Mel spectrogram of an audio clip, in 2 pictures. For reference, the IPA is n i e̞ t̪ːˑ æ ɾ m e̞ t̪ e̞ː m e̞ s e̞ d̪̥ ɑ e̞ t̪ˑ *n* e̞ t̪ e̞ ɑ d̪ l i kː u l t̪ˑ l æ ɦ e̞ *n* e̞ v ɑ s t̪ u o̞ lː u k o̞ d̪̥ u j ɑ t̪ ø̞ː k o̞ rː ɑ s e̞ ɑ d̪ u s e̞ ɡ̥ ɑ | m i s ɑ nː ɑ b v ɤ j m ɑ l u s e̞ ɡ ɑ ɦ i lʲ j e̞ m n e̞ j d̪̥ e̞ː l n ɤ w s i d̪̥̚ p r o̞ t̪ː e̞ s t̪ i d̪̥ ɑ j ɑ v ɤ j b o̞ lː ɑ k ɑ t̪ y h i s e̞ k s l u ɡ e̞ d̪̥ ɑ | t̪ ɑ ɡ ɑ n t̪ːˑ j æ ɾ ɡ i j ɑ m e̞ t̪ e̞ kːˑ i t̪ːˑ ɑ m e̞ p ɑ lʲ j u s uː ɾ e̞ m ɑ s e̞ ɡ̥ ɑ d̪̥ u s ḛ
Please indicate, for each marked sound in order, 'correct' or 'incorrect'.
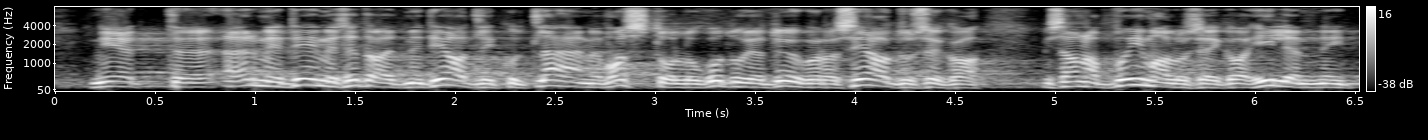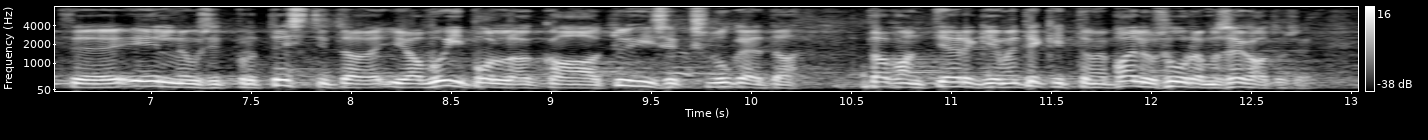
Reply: incorrect: m, incorrect: m

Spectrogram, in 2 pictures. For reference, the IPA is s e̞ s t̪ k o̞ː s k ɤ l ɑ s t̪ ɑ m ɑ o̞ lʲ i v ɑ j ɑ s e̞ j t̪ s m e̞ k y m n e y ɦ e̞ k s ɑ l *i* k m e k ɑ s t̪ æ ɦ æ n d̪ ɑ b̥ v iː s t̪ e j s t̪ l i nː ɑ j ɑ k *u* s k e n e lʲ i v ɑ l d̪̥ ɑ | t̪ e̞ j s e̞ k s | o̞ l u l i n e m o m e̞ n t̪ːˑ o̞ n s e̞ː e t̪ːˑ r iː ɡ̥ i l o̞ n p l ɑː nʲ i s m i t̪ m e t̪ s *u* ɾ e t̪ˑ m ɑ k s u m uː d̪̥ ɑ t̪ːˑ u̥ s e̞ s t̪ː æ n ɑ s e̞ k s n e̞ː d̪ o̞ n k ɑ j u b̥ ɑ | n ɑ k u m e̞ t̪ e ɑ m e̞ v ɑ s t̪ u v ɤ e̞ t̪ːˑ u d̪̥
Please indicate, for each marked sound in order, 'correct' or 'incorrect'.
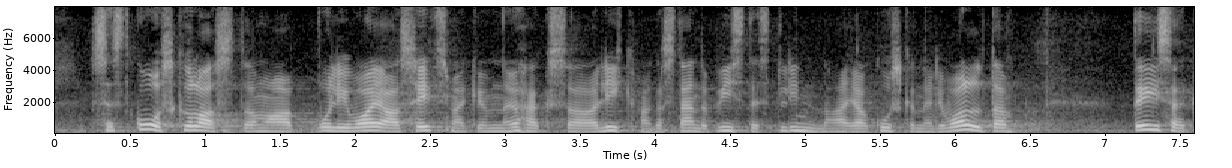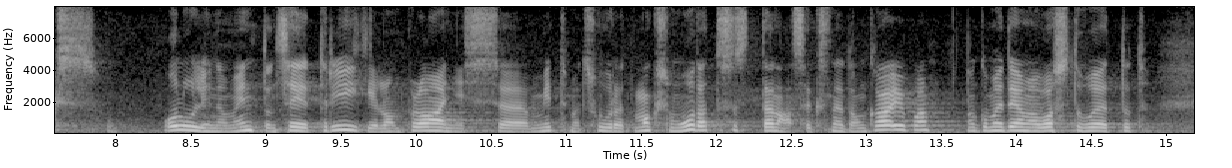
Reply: incorrect: iː, incorrect: uː, incorrect: uː

